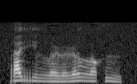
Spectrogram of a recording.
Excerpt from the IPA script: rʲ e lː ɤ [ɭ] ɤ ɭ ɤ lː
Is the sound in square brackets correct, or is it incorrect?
correct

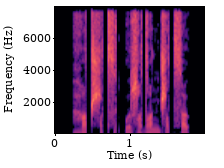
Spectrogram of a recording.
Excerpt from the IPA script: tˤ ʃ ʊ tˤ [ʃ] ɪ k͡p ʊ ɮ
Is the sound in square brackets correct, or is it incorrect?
incorrect: s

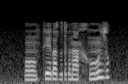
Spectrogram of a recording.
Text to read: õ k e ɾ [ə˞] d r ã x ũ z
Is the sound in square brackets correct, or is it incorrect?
incorrect: ʌ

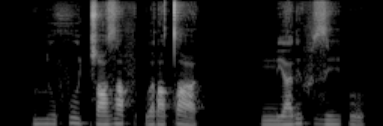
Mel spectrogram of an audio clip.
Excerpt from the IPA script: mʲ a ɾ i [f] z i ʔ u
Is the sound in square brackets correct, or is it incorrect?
correct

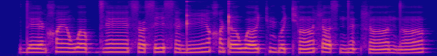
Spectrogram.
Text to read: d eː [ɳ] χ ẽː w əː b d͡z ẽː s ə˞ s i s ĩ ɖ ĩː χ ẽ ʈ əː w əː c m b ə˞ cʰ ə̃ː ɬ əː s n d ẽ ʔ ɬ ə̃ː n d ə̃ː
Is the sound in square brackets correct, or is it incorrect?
correct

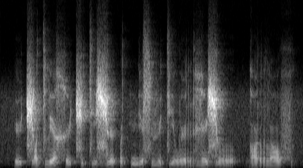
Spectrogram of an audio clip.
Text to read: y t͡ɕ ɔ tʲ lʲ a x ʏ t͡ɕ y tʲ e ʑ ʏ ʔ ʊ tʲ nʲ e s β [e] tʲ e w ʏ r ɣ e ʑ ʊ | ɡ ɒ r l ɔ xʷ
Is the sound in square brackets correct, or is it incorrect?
incorrect: y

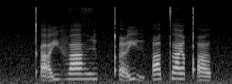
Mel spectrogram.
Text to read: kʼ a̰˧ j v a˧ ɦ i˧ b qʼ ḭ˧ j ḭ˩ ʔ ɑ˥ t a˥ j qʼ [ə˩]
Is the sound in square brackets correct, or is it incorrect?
correct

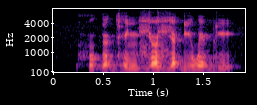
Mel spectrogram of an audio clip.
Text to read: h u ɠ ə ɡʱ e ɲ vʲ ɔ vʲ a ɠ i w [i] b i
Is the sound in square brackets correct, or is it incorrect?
incorrect: e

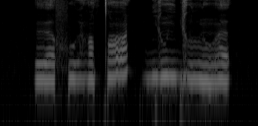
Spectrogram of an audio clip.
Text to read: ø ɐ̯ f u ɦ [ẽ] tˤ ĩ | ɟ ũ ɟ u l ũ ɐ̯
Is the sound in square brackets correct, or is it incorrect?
incorrect: ĩ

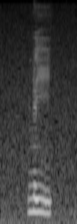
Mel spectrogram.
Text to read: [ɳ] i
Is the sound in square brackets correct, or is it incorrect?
correct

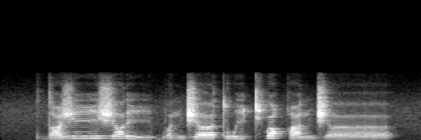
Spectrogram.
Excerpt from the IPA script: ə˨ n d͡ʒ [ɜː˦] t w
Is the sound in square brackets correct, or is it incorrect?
correct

